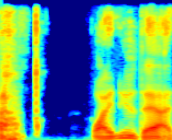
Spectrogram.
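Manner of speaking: normal talking voice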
